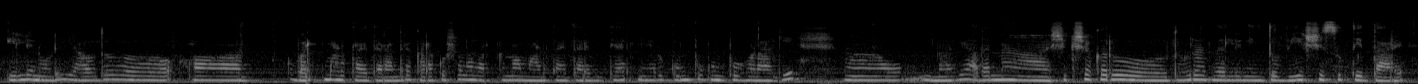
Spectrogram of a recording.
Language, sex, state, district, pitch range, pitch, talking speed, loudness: Kannada, female, Karnataka, Bijapur, 185-205 Hz, 195 Hz, 80 wpm, -37 LUFS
